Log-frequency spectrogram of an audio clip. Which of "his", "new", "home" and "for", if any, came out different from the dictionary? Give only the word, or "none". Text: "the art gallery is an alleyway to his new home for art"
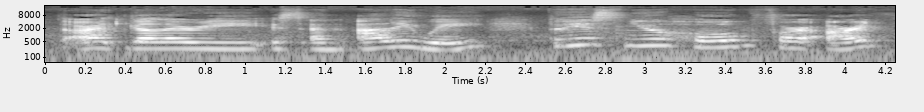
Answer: his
